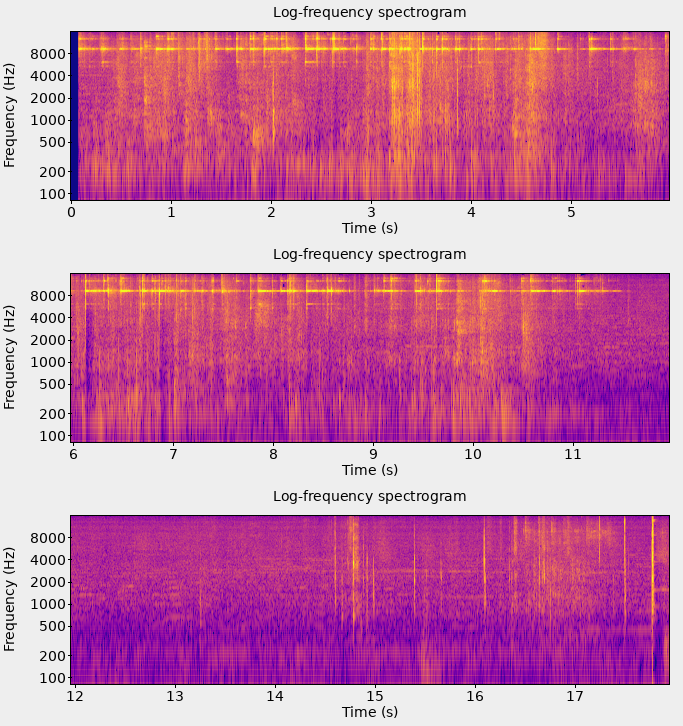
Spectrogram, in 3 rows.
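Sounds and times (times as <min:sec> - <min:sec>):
scuffling noises: 0:00.1 - 0:11.5.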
